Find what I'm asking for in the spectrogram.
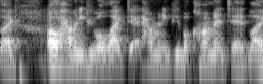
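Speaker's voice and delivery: normal talking voice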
